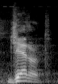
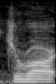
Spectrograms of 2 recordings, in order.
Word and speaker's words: Gerard: do that accent and we do the opposite and Scotland is Gerald just like that it's yeah it's the emphasis on the first part but here in America it's Girard and it goes hurry up and finish my name so that I can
